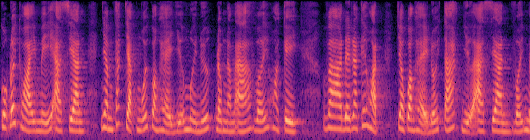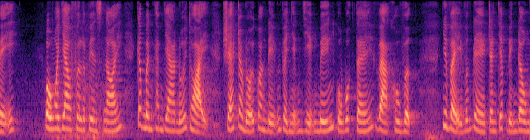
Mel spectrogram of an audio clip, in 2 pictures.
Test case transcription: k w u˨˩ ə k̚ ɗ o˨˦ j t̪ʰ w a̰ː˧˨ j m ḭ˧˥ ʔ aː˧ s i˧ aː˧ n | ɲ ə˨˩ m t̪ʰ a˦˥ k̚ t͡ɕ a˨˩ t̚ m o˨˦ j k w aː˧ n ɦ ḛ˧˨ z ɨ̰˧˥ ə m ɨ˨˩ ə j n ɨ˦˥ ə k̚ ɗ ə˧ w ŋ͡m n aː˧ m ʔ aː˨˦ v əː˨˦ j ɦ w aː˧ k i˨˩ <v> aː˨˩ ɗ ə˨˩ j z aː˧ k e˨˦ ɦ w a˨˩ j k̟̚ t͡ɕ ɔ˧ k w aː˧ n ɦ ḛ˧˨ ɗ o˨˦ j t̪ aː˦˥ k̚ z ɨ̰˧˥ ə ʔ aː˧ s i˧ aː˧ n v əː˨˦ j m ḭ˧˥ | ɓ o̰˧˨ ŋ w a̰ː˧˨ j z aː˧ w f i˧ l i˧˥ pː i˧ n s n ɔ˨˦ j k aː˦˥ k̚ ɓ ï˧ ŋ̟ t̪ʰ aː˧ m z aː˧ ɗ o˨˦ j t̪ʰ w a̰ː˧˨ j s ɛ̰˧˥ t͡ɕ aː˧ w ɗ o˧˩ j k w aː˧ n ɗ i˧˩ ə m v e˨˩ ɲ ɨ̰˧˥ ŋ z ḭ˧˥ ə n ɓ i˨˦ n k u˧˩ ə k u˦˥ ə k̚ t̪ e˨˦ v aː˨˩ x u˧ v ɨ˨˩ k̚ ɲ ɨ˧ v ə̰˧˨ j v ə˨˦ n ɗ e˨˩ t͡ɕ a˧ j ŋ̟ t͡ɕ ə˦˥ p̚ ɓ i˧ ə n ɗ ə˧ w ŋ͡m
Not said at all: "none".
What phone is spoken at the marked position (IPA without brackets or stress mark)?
v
